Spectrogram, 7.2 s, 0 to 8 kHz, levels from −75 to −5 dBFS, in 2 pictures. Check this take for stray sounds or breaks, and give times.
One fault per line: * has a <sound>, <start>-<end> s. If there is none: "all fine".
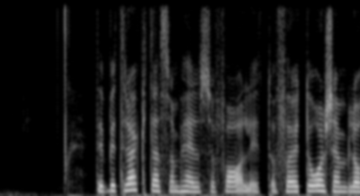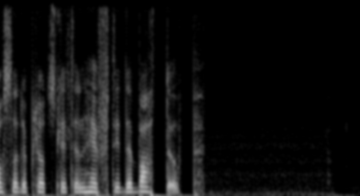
all fine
